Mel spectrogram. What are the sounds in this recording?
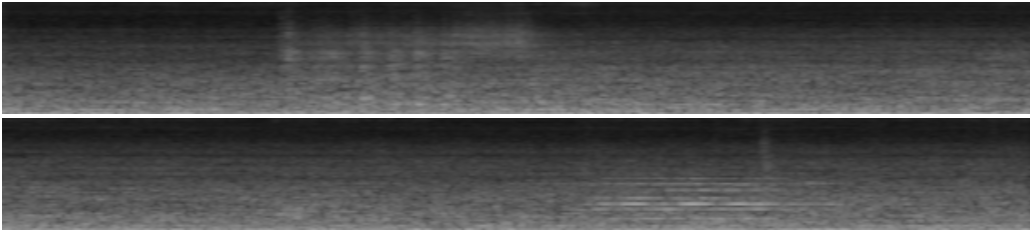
engine of unclear size, car horn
